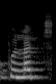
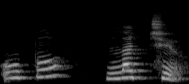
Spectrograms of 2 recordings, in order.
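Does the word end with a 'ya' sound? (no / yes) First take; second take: no; yes. First: The word ends in 'ksh' with no 'ya'. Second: The word ends in 'kshya' with a 'ya'. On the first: The speaker calls it wrong. "उपलक्ष को उपलक्ष ना बोलते हुए" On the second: The speaker calls it right. "अपन क्या बोलते हैं शुद्ध वर्तनी में"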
